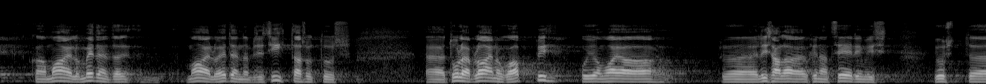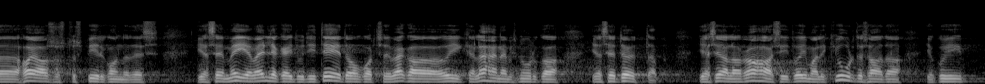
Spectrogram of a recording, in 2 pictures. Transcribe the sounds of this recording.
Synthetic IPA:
kɑmɑːelumed̪e | mɑːelue̞d̪e̞nd̪ɑmisesiht̪ɑsut̪ːˑus | t̪ule̞blɑenuɡ̥ɑɑpːikujo̞nvɑjɑ | lisɑlɑfinɑnse̞ːɾimist̪ | just̪ɦɑjɑosust̪uspiːrko̞nd̪ɑd̪e̞s | jɑse̞ːme̞jevælʲjɑkæjt̪ud̪̥id̪e̞ːd̪o̞ːko̞rd̪sejvæɡ̥ɑɤjɡ̥e̞læɦe̞ne̞misnurɡ̥ɑjɑse̞ːt̪ø̞ːt̪ːˑɑb̥ | jɑseɑlo̞nrɑɦɑsid̪vɤ̞jmɑlikːjuːrd̪̥e̞s̬ɑːd̪ɑ | jɑkuj

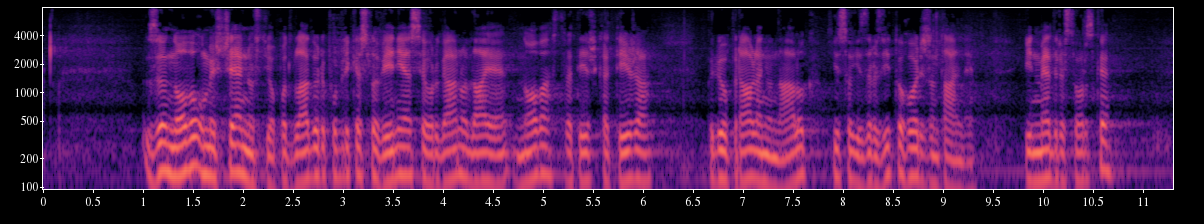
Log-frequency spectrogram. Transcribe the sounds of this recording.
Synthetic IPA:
zənɔːʋɔumɛʃt͡ʃɛːnɔst̪jɔpɔd̪wlaːd̪ɔɾɛpublikɛslɔʋeːnijɛsɛɔɾɡaːnud̪aːjɛnɔːʋast̪ɾat̪eːʃkat̪eːʒa | pɾiupɾʔaːwlʲanjunaːlɔkːisɔizɾaziːt̪ɔxɔɾizɔnt̪aːlnɛ | inmɛd̪ɾɛsoːɾskɛ

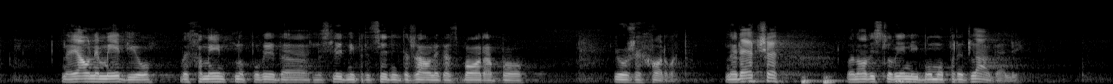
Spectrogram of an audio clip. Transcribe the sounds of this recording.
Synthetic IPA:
najaːwnɛmːeːd̪ijuʋɛxɛment̪nɔpɔʋeːd̪anasleːd̪nipɾɛt̪seːd̪niɡ̚d̪əɾʒaːwnɛɡazbɔːɾabo | joːʒɛxɔɾʋa̰t̪ | nɛɾɛːt͡ʃɛʋənɔːʋislɔʋeːniːbomɔpɾɛd̪laːɡali

